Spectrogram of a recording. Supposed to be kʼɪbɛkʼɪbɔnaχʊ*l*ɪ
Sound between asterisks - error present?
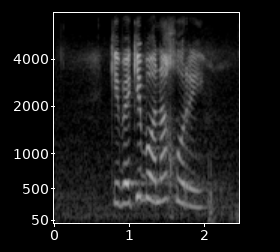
yes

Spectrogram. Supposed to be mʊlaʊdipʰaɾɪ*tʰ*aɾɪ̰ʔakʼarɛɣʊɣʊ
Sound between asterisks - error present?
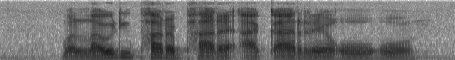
yes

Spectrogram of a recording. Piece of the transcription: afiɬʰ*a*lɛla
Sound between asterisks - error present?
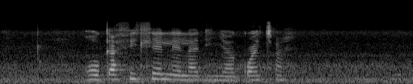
yes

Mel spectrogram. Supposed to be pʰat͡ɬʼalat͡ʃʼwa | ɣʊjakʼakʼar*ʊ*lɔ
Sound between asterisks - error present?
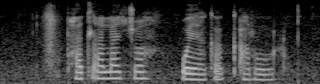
yes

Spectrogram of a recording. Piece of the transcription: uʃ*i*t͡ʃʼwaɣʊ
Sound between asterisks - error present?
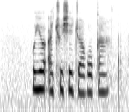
yes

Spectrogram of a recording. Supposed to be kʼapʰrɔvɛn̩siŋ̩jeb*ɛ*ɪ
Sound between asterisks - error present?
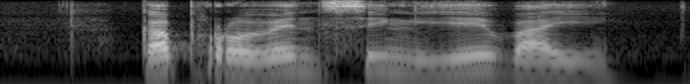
yes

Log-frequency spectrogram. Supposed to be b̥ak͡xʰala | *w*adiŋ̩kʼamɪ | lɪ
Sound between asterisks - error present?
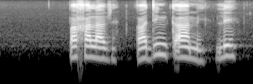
yes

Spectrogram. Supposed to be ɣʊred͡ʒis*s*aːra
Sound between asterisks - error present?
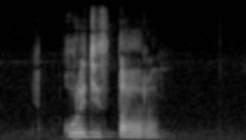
yes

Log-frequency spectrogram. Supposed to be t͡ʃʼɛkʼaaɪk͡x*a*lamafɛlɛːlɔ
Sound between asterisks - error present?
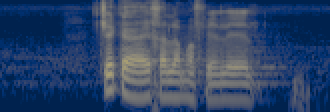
no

